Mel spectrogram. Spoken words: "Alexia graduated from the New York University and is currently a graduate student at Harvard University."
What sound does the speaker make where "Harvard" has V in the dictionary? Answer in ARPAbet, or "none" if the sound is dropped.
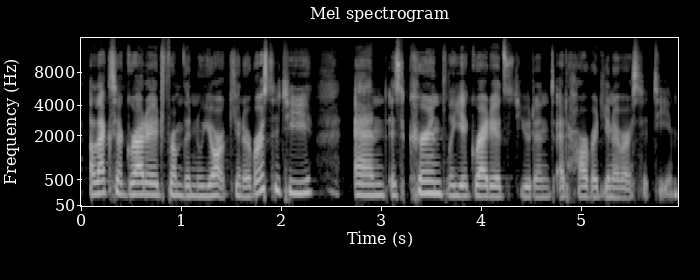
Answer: V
